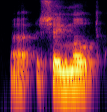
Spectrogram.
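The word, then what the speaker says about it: שמות: This is shemot, right? Shemot, 2 syllables, 1 vowel, 2 vowels, 2 syllables.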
